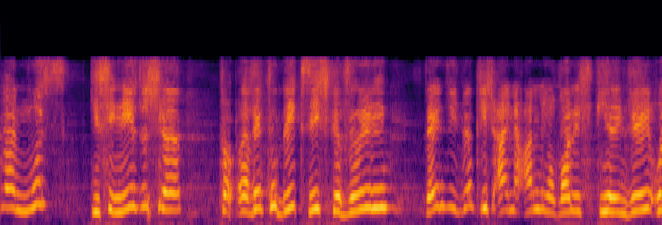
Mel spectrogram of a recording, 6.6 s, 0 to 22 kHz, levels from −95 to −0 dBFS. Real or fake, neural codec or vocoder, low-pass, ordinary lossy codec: fake; codec, 24 kHz, 1 kbps, SNAC; 7.2 kHz; none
